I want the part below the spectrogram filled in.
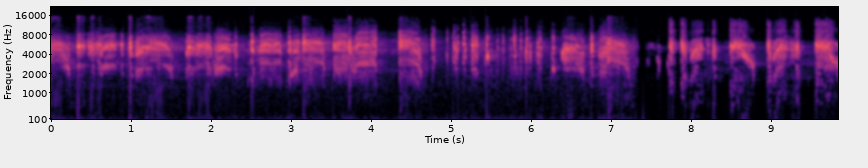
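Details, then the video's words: Swiftlets giving high, buzzy chattering chirps in long unbroken runs, then separated into shorter bursts with gaps toward the end. "suara walet"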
